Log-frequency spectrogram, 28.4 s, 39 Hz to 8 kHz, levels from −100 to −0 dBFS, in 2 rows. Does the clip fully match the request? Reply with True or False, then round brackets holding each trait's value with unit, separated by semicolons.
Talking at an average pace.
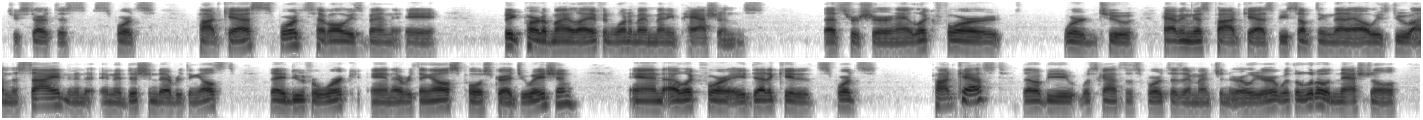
True (165 wpm)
